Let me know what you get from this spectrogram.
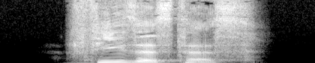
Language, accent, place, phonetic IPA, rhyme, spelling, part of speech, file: German, Germany, Berlin, [ˈfiːzəstəs], -iːzəstəs, fiesestes, adjective, De-fiesestes.ogg
- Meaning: strong/mixed nominative/accusative neuter singular superlative degree of fies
